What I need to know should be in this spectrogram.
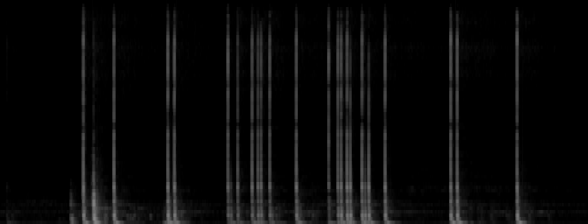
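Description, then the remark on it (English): A microphone crackles with a rapid, irregular run of sharp clicks, some in quick clusters, over a faint steady low hum, with no voices. The mic is not screwed in all the way, so it moves whenever the desk is moved. “So I think your mic is clicking.”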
